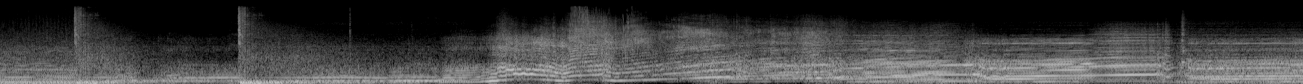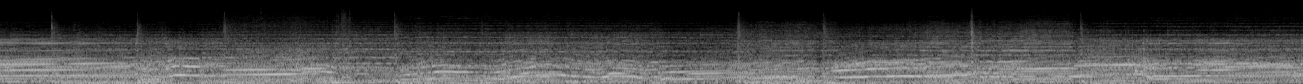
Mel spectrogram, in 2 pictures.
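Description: Ferrari FXX-K's V12 hybrid powertrain at full throttle in Qualify mode, with all its petrol and electric power deployed at once. The engine note climbs and drops repeatedly as it works up and down the gears, with a deep dip and climb in pitch about five seconds in.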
